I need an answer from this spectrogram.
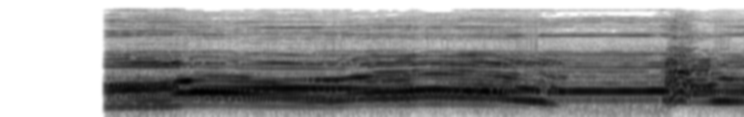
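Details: Dogs singing while riding in a car: a sustained, wavering tonal howl with rich harmonics, gently rising and falling for about three seconds, ending with a short sharp break.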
